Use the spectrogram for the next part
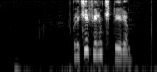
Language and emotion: Russian, neutral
